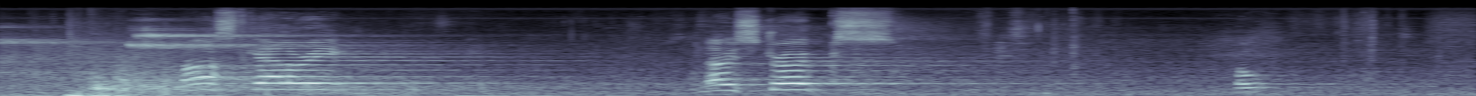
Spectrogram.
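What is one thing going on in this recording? A racket strikes a ball with sharp knocks that ring through an echoing hall.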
